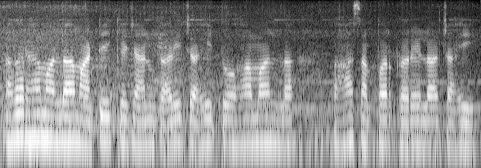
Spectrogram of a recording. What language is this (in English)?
Chhattisgarhi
